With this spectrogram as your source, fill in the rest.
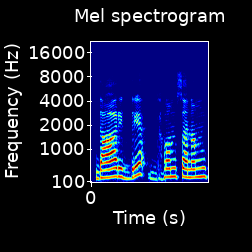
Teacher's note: Dhvam is important to emphasize dham as Mahaprana there.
